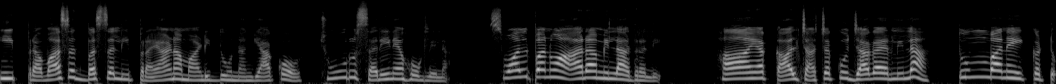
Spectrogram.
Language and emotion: Kannada, angry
